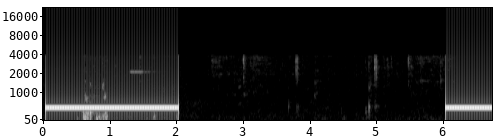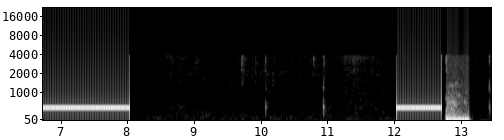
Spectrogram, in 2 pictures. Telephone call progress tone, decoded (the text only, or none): ringback tone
